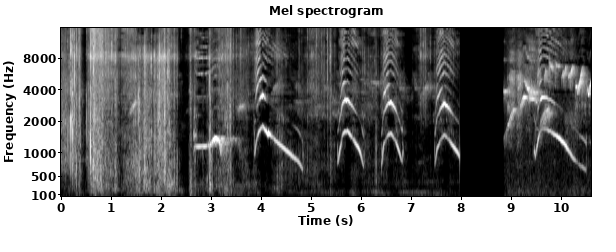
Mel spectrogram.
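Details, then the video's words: Baby kitten giving a run of about six meows, each a bright arched cry sliding up then down, some shorter and squeakier. Handling noise and rustling come before them, with a brief silent break near the end. "Baby Kitten vioce"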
